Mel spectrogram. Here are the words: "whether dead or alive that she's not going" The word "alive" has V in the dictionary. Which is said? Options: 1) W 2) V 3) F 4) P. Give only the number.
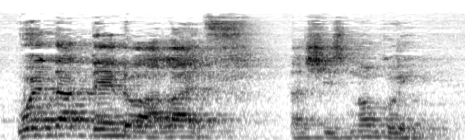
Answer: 3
